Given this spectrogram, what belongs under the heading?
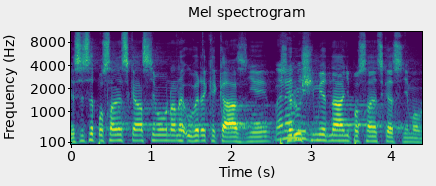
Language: Czech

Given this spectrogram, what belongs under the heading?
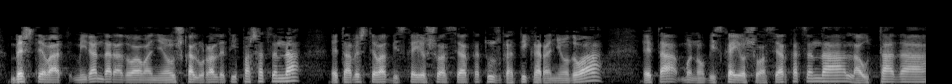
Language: Basque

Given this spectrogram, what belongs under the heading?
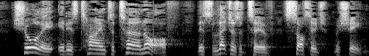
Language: English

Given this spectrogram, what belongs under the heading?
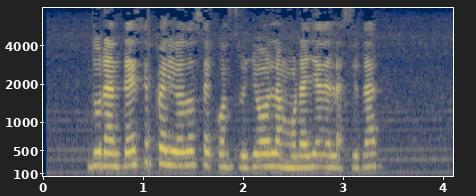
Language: Spanish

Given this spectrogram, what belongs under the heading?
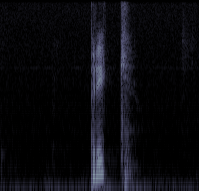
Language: Norwegian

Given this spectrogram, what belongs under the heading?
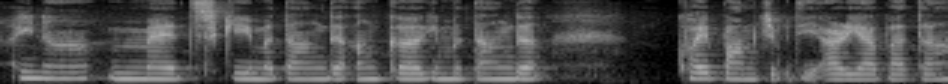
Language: Manipuri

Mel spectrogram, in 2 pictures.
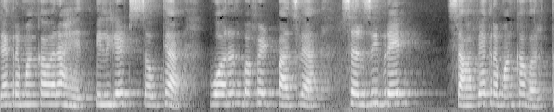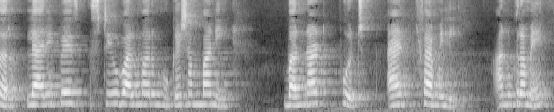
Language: Marathi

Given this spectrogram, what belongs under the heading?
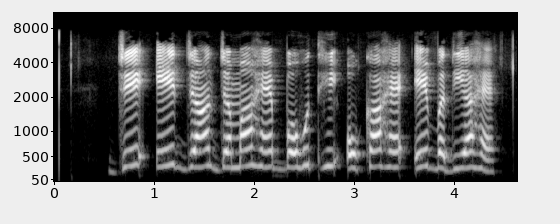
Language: Punjabi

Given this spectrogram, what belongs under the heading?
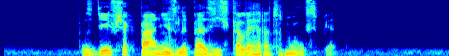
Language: Czech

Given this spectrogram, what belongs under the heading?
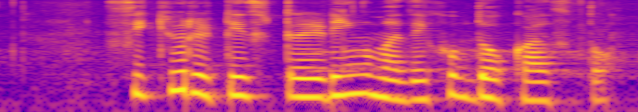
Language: Marathi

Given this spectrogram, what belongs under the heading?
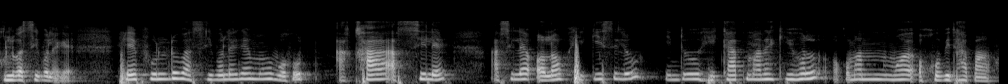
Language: Assamese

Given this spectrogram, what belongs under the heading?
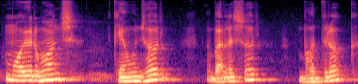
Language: Odia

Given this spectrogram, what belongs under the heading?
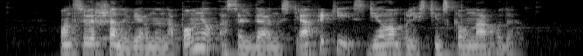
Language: Russian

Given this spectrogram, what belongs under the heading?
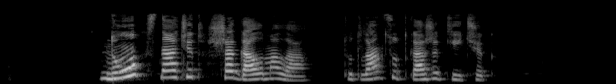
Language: Mari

